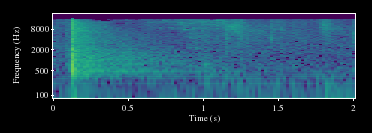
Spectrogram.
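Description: A single sharp knock just after the start, loud and sudden, with a ring that dies away within about half a second in the hall's echo.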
